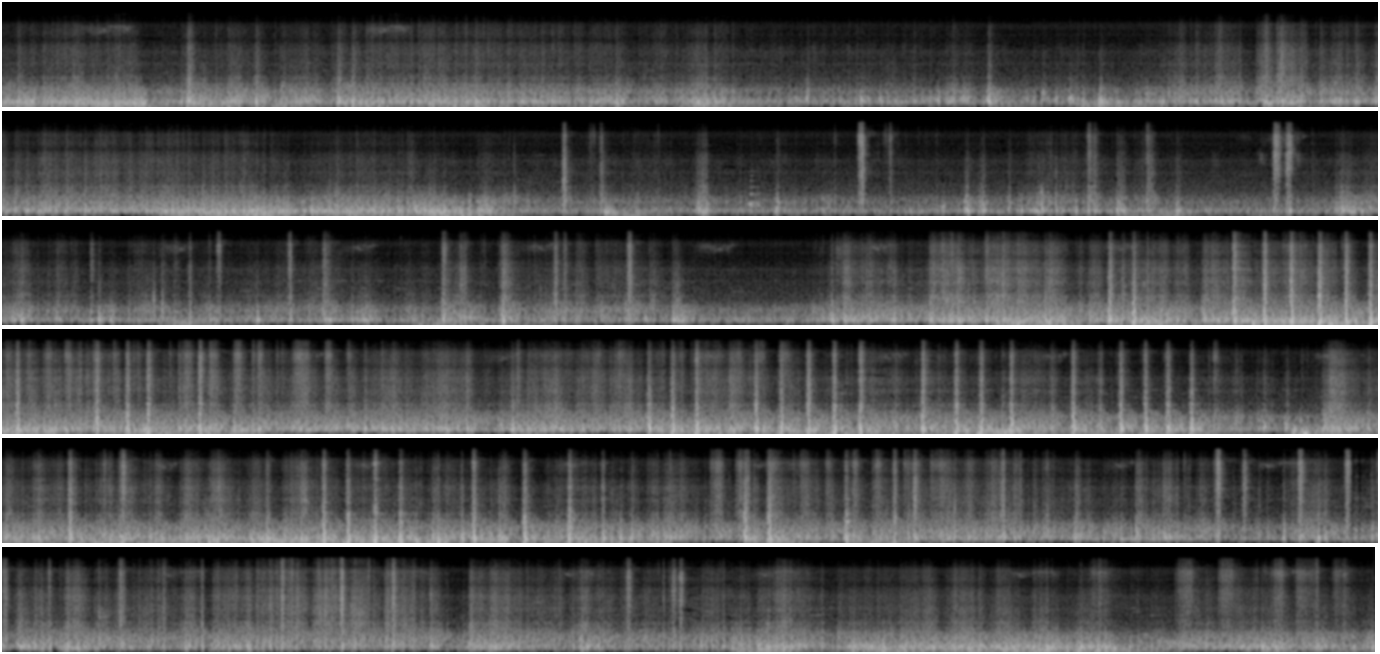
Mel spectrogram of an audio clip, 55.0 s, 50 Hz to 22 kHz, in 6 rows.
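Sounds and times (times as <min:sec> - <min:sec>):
dry wood snapping crackle: 0:14.7 - 0:15.2, 0:16.2 - 0:18.0, 0:18.8 - 0:22.7, 0:23.9 - 0:30.0, 0:30.9 - 0:43.7, 0:44.4 - 0:51.3.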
